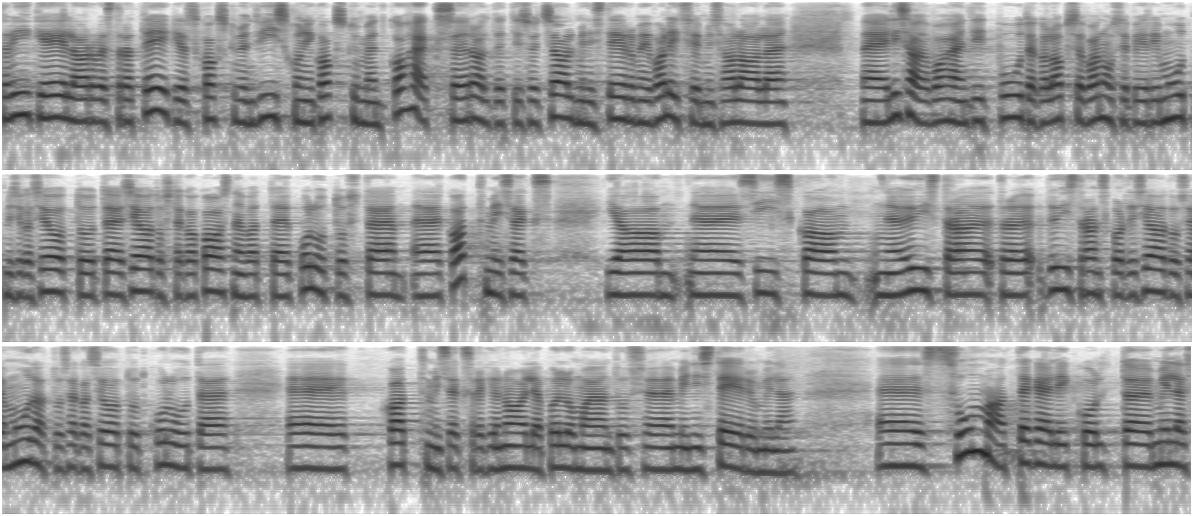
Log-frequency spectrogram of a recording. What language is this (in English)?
Estonian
